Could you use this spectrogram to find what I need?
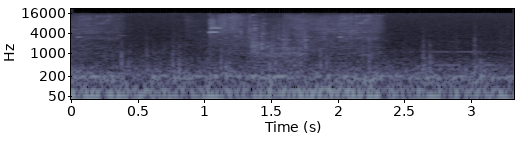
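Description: A sliding door opens with a hiss.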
